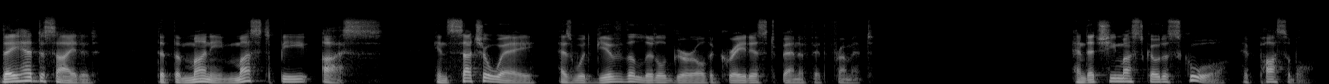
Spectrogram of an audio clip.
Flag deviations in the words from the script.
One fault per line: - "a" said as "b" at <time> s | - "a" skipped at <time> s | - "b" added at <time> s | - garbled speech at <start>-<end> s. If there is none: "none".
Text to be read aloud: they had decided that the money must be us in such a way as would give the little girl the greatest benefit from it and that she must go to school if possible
none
